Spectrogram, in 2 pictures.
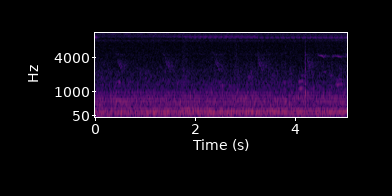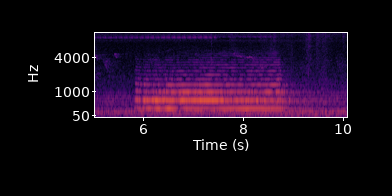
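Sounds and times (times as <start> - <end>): train horn blast: 5.8 - 9.4.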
